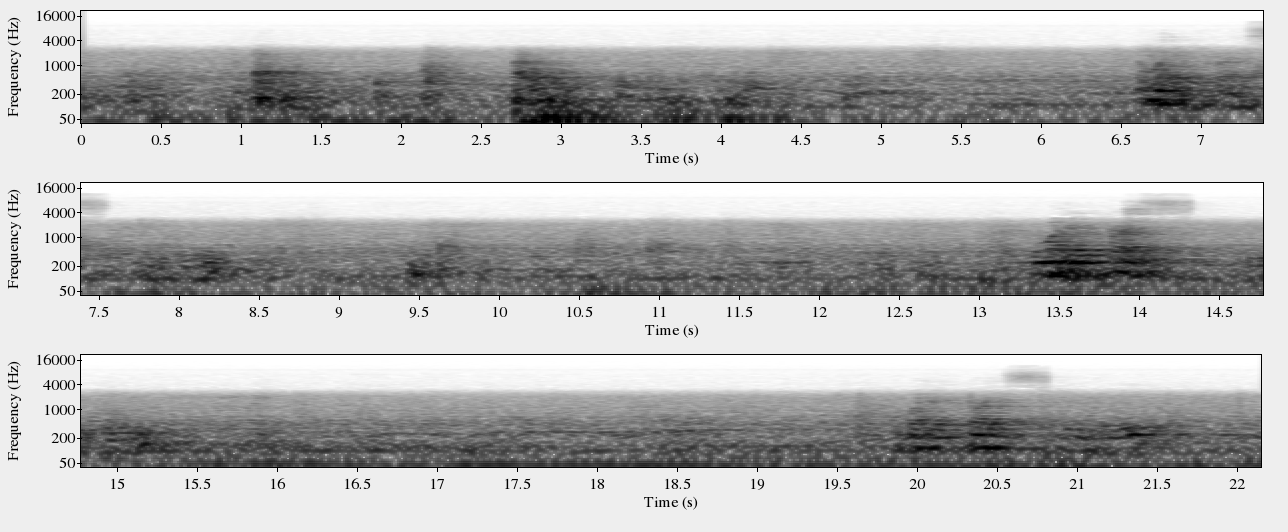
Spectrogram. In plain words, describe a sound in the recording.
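A man speaks in short, quiet phrases in an echoing hall.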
